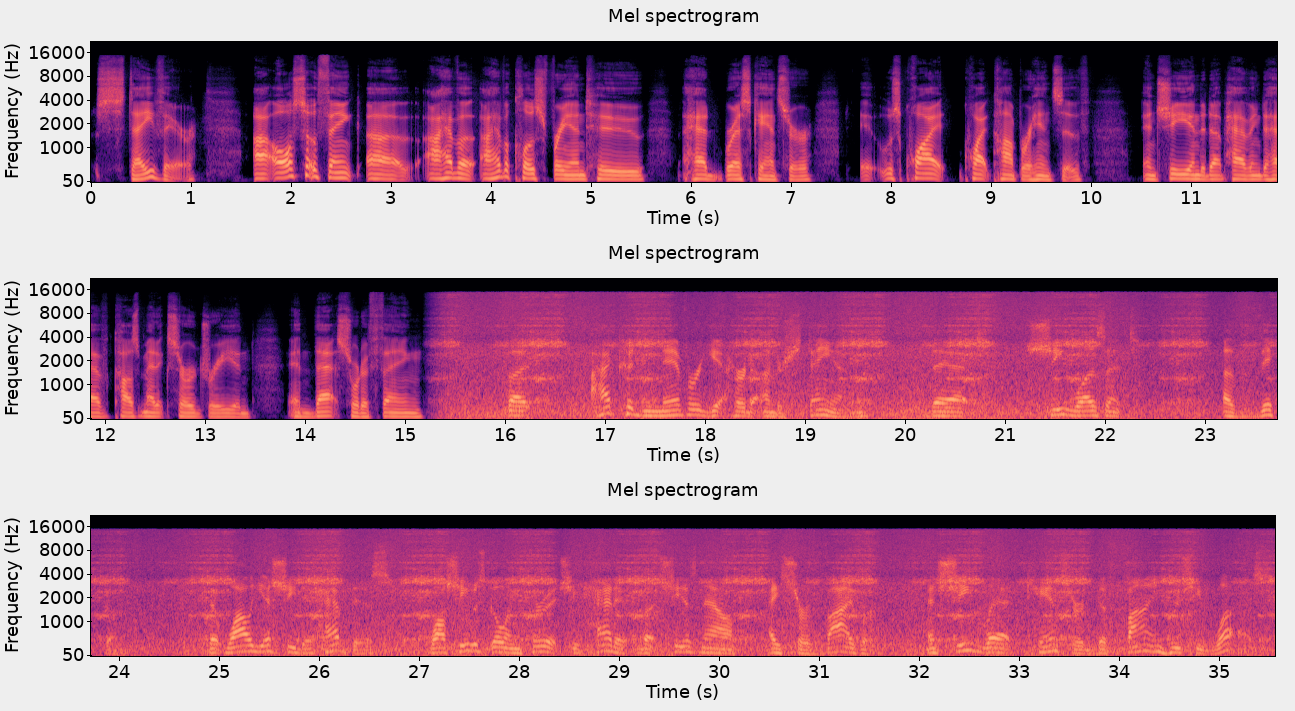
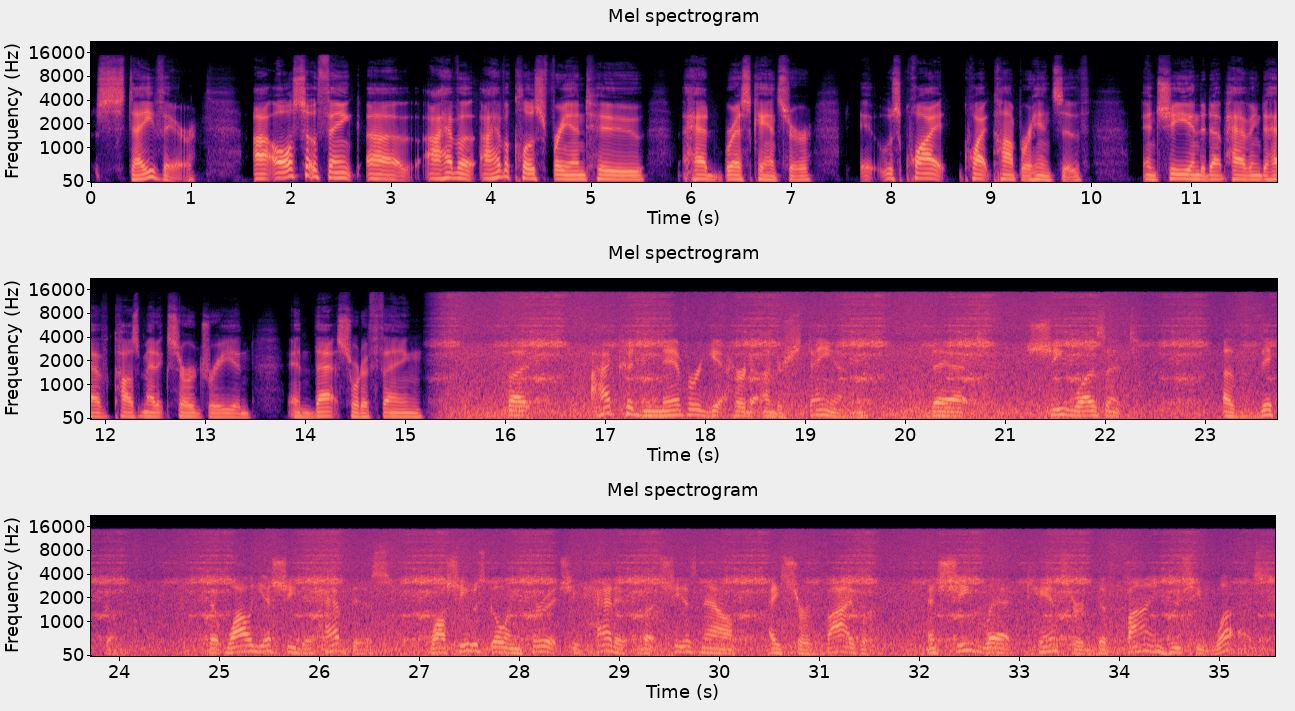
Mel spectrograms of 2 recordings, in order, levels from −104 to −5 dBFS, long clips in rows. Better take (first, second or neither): neither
